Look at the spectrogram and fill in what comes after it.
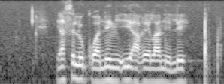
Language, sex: Northern Sotho, male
